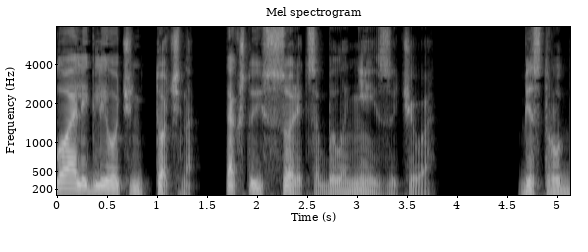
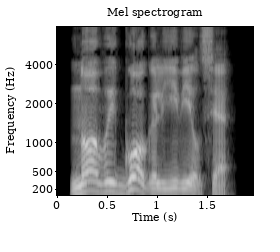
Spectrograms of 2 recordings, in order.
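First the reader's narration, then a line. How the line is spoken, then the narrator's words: Crowd shouting amid applause. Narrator (Russian): Все вскочили, аплодировали стоя, кричали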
